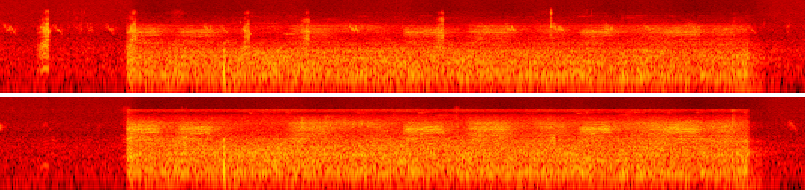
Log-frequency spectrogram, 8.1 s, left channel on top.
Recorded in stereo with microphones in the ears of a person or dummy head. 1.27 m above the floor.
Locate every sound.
1.3 s a bird: 60° right (ahead or behind), 0.9 m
